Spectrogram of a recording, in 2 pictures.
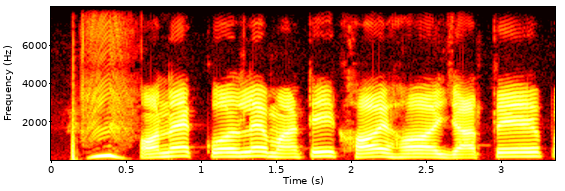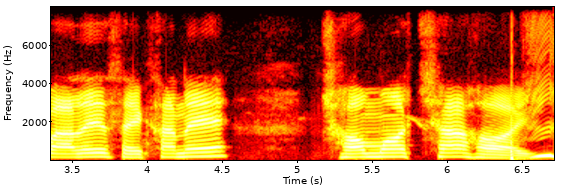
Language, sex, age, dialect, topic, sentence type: Bengali, male, 18-24, Jharkhandi, agriculture, statement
